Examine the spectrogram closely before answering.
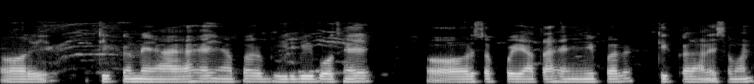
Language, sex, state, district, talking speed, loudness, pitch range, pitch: Hindi, male, Bihar, Kishanganj, 165 wpm, -16 LUFS, 125-135 Hz, 125 Hz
